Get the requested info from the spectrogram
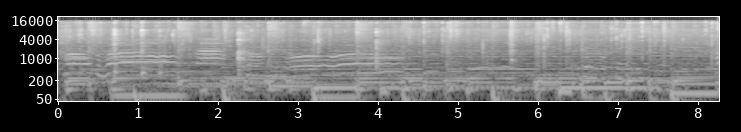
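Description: Pork cubes sizzling as they brown in hot oil in a frying pan, with small crackles and the clicks of metal tongs turning the pieces. A song with singing plays over it.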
